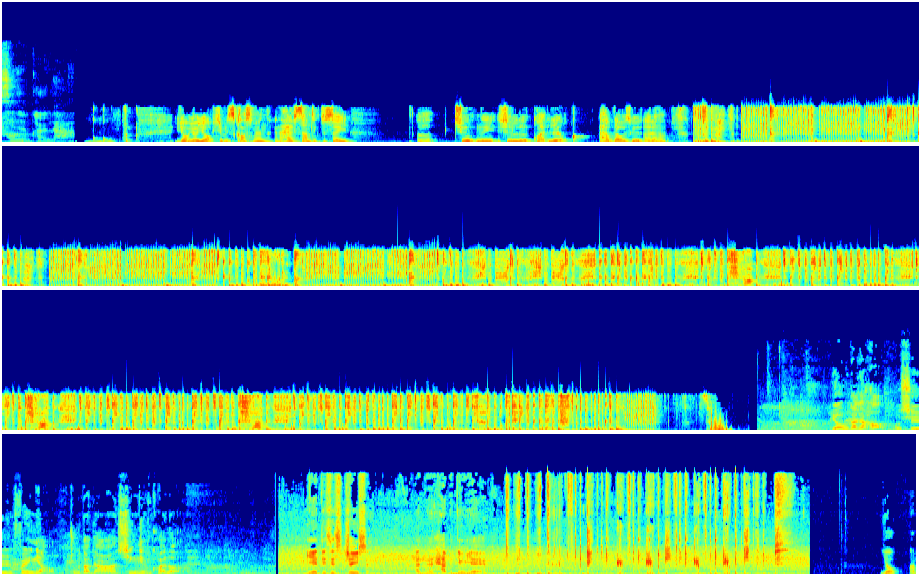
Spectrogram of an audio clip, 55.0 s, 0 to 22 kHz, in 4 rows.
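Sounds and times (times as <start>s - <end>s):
beatboxing: 10.3s - 38.5s, 45.6s - 53.4s.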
